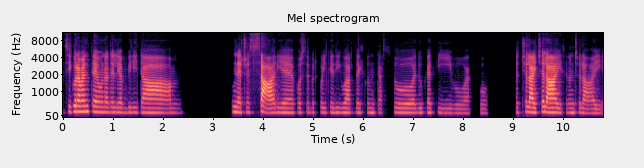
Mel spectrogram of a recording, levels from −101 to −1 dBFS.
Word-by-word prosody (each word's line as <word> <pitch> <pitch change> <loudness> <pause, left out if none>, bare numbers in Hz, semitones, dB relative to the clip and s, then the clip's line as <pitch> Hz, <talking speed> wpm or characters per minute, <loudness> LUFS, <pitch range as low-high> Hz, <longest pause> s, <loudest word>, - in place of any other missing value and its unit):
Sicuramente 220 +2 +3
è 205 - +3
una 200 -1 -4
delle 195 0 -7
abilità, 180 -2 -2
mhmm 175 0 -22 1.0
necessarie, 185 -2 +1
forse 185 +1 -16
per 185 0 -20
quel 190 -1 -14
che 185 +1 -13
riguarda 180 0 -8
il 180 - -12
contesto 180 0 -10
educativo, 175 -2 -13
ecco. 165 +1 -21 0.5
Se 185 -1 -16
ce 205 - -12
l'hai, 190 -2 +5
ce 210 +3 -4
l'hai, 185 -2 +7
se 175 - -24
non 180 0 -9
ce 180 0 -15
l'hai,, 165 -2 -8
180 Hz, 140 wpm, -23 LUFS, 175-190 Hz, 1.0 s, l'hai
